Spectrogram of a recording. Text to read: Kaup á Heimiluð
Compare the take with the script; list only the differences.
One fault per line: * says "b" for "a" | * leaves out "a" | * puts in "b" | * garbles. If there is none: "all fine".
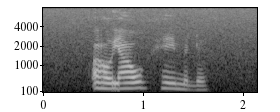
* puts in "Já"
